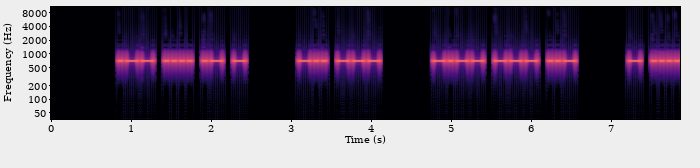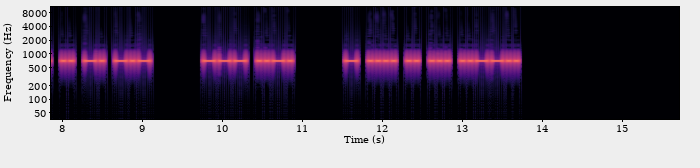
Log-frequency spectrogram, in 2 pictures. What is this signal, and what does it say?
Morse code, heard as a keyed tone, about 25 wpm, 700 Hz. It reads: WHAT DO YOU THINK OF THIS?
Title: 2x Word-Spacing - Sentences from Top 200 Words - 25wpm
